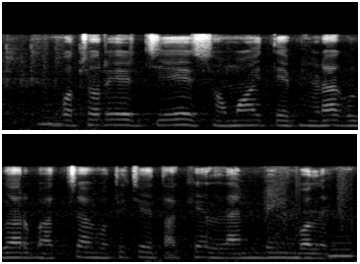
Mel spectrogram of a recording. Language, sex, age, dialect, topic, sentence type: Bengali, male, 18-24, Western, agriculture, statement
